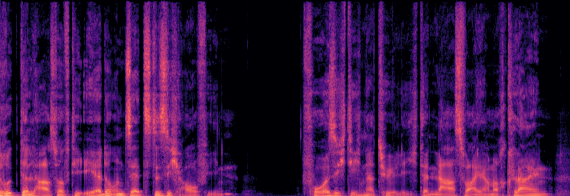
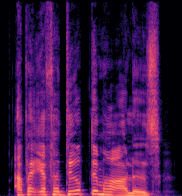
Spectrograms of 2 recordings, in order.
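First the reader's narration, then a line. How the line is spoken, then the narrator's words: Called out. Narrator (German): rief Oskar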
